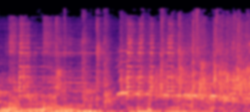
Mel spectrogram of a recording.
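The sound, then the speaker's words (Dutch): A loud, steady burst of audience applause after a sung song with keyboard accompaniment fills the whole stretch, dense clapping from a crowd with some murmur and lingering tones underneath. “Applaus”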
